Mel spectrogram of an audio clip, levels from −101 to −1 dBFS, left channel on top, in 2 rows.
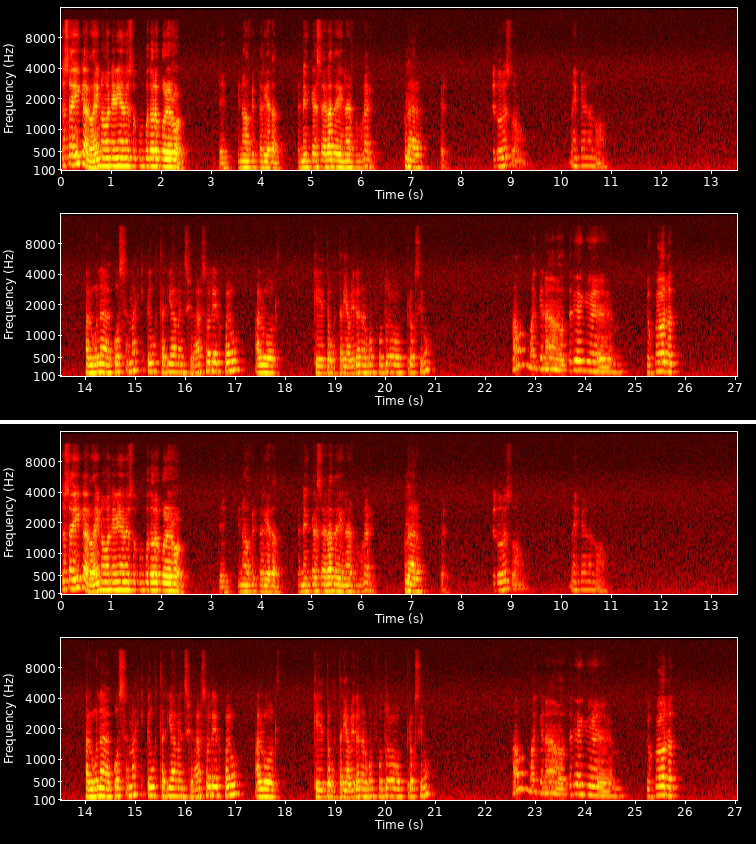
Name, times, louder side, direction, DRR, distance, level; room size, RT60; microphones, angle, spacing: voice 1, 0.0-2.4 3.2-4.3 4.7-6.2 8.7-9.2 10.2-10.9 22.5-24.7 25.2-25.7, left 1 dB, 55° left, 0.9 m, -30 dB
voice 2, 6.9-7.2 14.0-17.1 17.4-17.8 18.6-20.9, right 2 dB, 15° right, 0.4 m, -32 dB
3.5 x 2.4 x 2.4 m
head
